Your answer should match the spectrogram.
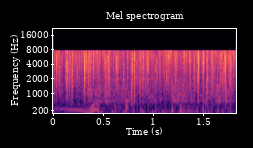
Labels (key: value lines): label: biophony, cascading saw
recorder: SoundTrap 600 or HydroMoth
